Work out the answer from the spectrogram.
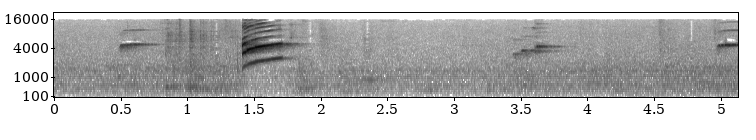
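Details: Female canary with scattered call notes: a couple of soft brief chips, one loud descending note with strong overtones, then a faint rising double note and a short whistle at the end, separated by long silences.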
